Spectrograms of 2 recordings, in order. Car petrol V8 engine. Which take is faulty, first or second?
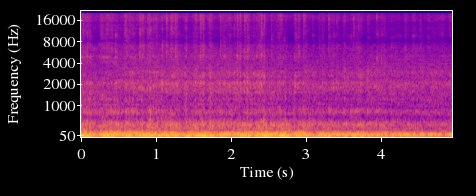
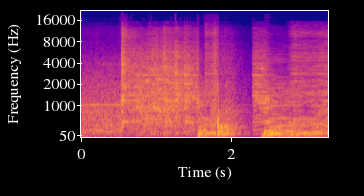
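second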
